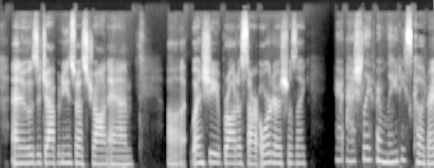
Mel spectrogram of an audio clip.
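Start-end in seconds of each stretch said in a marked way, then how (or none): 5.1-6.6 lower, whispered voice. Retelling how a restaurant server recognized them: imitating a whisper. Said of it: "She, like, kinda whispered".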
